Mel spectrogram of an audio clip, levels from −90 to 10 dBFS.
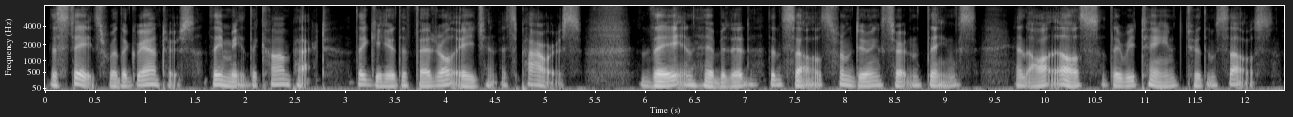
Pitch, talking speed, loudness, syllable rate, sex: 115 Hz, 145 wpm, -20 LUFS, 4.5 syllables/s, male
